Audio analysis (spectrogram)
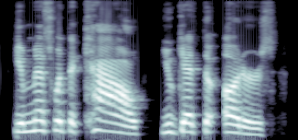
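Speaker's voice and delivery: ordinary talk, nothing marked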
